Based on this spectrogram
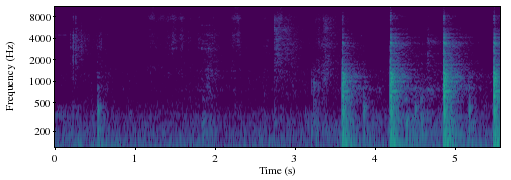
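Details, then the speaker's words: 2004 Honda Civic Si, 2.0-liter manual, front driver side rocked by hand gives four heavy quick clunks; dried-out worn lower ball joint with large play, also clunking in cabin when turning. "The lower ball joint, it's so bad, it's so dried out and worn. It's a huge play."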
